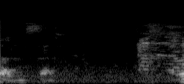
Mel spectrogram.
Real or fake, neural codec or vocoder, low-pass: real; none; 7.2 kHz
